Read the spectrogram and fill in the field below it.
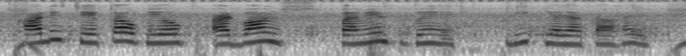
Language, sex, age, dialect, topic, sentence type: Hindi, female, 25-30, Kanauji Braj Bhasha, banking, statement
